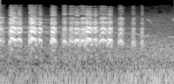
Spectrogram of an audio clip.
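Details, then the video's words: Southern lapwing (quero-quero) in a botanical garden giving harsh, scratchy notes repeated about five times a second, fading after a second and a half, with low background rumble. "quero quero"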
